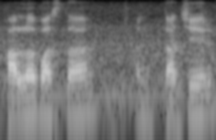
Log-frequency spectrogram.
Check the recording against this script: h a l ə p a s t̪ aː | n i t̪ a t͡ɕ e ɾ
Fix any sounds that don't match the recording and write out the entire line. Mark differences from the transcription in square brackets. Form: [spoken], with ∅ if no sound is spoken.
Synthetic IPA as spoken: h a l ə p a s t̪ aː | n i t̪ a t͡ɕ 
